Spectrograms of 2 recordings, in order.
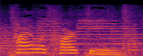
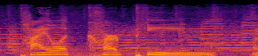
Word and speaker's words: pilocarpine: how do you pronounce this? – Pilocarpine. – Pilocarpine. Okay.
